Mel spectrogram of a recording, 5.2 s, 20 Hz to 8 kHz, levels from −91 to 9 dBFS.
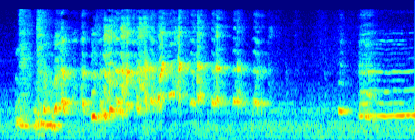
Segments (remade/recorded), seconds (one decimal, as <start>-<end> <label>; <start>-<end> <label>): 0.0-1.0 recorded; 1.0-3.8 remade; 3.8-5.2 recorded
